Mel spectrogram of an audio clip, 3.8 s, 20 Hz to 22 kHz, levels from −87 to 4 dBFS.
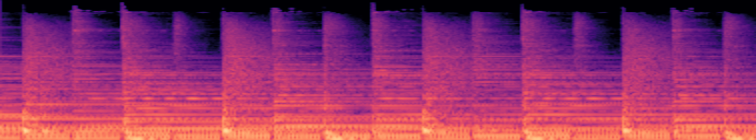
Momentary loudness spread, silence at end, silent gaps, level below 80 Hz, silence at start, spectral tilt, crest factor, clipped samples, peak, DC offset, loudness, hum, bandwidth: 3 LU; 0 s; none; -20 dBFS; 0 s; -6 dB/octave; 14 dB; under 0.1%; 0 dBFS; under 0.1%; -15 LUFS; none; 17.5 kHz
